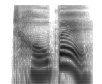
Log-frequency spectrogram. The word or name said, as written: 筹备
